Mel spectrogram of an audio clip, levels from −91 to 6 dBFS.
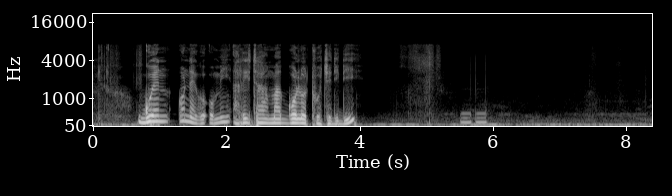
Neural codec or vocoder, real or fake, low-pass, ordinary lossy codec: none; real; 7.2 kHz; none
